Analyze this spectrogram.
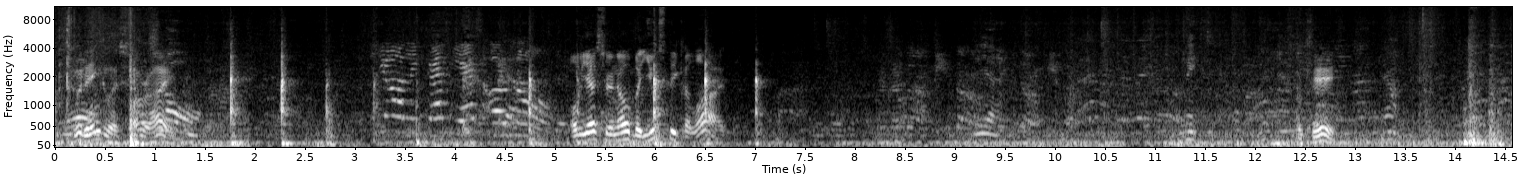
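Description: A middle-aged woman talks nearby with animation.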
